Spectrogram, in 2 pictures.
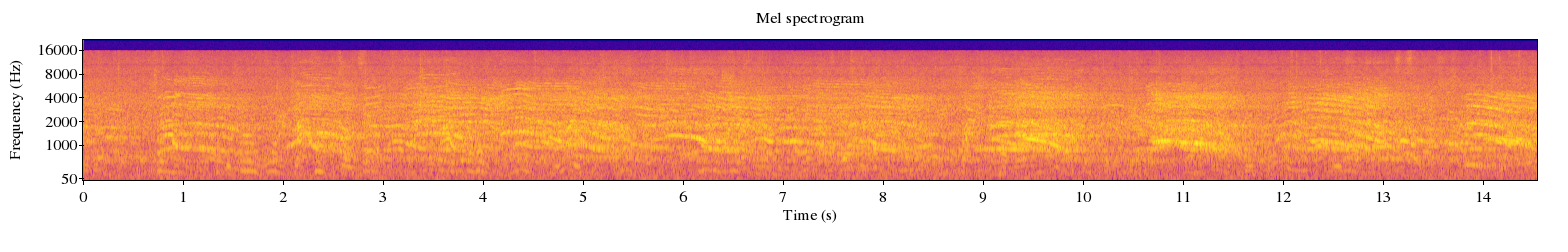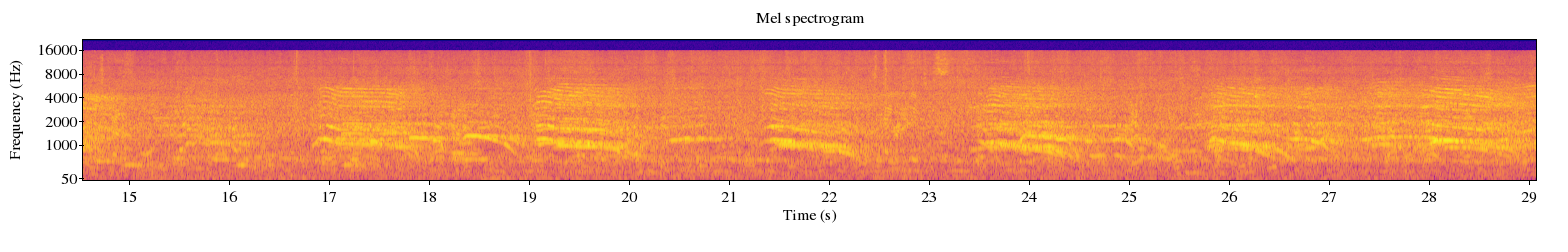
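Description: A crowd of spectators cheers and shouts loudly in a large echoing hall.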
